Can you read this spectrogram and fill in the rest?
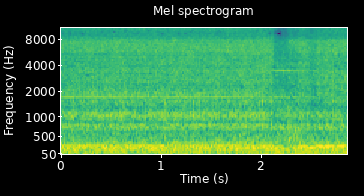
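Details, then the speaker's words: Boiler blower fan running: steady low droning rumble with a fluttering, papery rasp from a plastic sheet sucked into the air intake, choking airflow; sound changed after removal, then the burner was checked for incomplete combustion. "어 프 됐 뭐 비닐 소리 같지 자 쿵짝짝 쿵짝짝 들어갑니다 자 나옵니다"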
